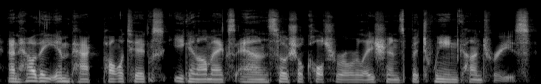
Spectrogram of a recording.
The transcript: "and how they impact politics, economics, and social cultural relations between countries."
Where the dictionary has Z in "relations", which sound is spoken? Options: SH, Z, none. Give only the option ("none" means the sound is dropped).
Z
